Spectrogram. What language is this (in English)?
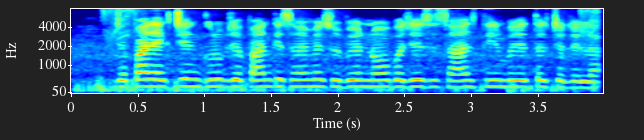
Bhojpuri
